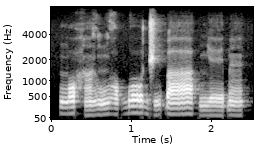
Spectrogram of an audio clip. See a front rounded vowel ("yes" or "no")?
no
